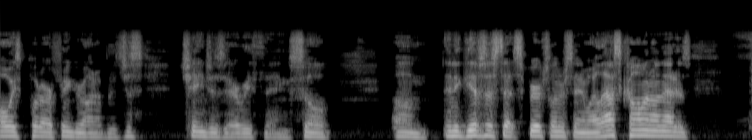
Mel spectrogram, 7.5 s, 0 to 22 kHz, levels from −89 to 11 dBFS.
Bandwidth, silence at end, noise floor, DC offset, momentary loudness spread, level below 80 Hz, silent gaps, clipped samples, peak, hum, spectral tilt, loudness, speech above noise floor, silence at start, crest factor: 9.2 kHz; 0.65 s; -62 dBFS; under 0.1%; 13 LU; -70 dBFS; none; under 0.1%; -6 dBFS; none; -5.5 dB/octave; -26 LUFS; 36 dB; 0 s; 20 dB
